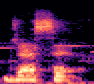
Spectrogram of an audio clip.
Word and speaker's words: Jesse: Jesse Eisenberg, é assim que se pronuncia? – É, Jesse, é.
